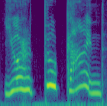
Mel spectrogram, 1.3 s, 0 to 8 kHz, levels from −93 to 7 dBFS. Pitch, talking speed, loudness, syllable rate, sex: 335 Hz, 180 wpm, -15 LUFS, 4.9 syllables/s, female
